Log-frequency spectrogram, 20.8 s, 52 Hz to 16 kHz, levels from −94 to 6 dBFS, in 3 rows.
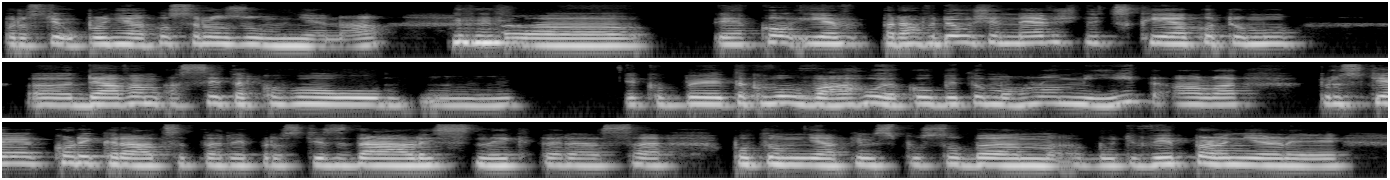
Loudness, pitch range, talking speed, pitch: -21 LUFS, 195-225 Hz, 115 wpm, 210 Hz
